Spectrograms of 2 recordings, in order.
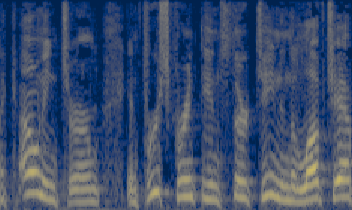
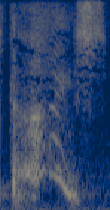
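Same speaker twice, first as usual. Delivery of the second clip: tearful; 17 dB quieter than usual. Retold or imitated. Joseph weeping to brothers.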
